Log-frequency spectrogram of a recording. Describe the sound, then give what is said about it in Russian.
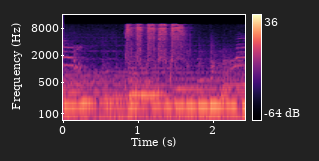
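Loud, high-pitched meowing of a kitten hidden under the stairs at a building entrance, the cries running together over a low, steady hum. “вдруг услышала мяуканье котенка”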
